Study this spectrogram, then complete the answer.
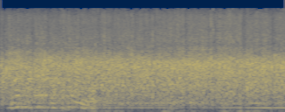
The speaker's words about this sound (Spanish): Si le va un aplauso fuerte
